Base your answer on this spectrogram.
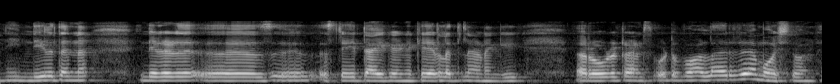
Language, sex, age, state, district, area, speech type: Malayalam, female, 30-45, Kerala, Thiruvananthapuram, rural, spontaneous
